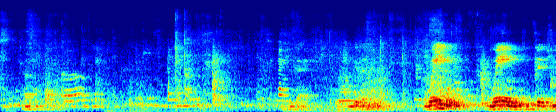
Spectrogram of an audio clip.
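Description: A girl answers in a soft voice nearby.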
